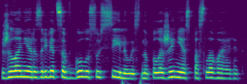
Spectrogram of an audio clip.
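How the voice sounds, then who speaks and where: A woman reading a fantasy novel aloud in an even storytelling manner. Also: medium pitch, brisk. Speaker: audiobook narrator. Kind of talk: scripted narration.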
